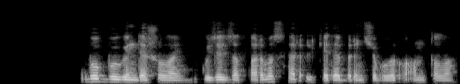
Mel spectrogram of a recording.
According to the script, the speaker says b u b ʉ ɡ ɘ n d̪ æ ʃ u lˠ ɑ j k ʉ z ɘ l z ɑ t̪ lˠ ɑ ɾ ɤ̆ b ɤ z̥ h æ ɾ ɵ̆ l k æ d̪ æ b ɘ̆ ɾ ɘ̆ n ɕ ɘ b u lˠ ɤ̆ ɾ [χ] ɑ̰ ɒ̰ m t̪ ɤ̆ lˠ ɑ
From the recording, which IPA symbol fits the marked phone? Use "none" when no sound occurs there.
ʁ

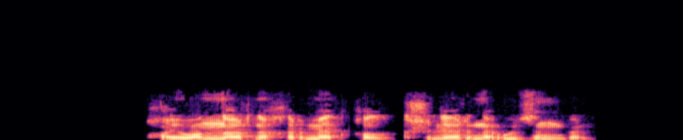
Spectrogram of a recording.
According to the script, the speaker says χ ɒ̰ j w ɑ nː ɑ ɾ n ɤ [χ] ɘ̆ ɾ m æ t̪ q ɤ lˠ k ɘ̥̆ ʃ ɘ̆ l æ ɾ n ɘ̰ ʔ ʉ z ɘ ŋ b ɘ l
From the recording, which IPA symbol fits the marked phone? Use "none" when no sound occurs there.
χ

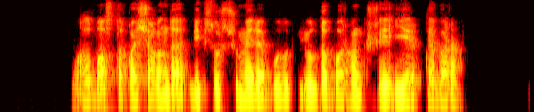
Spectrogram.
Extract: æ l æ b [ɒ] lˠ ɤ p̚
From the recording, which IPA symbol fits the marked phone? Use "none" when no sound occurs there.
u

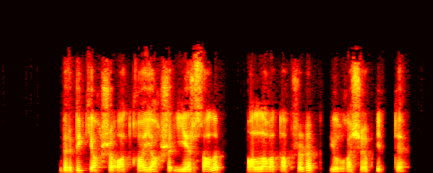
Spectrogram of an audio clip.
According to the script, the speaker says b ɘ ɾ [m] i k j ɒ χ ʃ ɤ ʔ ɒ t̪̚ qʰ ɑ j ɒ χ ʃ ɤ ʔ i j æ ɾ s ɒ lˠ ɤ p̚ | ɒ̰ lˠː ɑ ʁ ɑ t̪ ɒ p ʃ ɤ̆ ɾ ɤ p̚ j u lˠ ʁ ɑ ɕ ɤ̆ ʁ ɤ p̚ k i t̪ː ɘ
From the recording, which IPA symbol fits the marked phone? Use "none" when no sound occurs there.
b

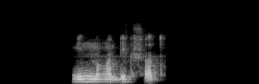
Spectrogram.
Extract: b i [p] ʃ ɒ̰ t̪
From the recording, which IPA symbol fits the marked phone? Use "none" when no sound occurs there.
k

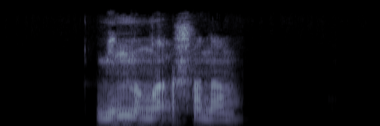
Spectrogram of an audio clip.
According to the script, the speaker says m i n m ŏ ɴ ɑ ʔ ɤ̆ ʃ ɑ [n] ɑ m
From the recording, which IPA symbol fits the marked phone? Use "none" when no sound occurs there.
n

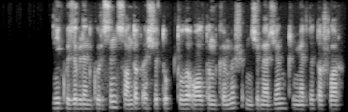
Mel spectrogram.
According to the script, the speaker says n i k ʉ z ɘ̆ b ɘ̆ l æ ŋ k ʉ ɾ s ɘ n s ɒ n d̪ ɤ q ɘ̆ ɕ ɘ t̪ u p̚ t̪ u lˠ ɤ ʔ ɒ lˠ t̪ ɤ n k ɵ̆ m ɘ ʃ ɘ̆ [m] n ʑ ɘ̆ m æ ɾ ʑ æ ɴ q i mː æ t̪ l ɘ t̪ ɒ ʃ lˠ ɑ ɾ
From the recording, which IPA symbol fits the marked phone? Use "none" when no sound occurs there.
none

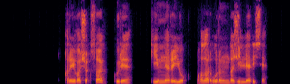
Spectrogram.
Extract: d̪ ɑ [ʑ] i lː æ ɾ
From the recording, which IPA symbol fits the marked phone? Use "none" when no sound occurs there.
ʑ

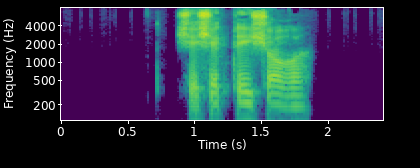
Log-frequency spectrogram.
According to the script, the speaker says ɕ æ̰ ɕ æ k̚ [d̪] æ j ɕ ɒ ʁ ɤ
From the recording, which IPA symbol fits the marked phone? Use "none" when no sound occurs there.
t̪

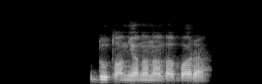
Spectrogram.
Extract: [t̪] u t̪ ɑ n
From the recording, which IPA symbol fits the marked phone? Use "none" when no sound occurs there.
d̪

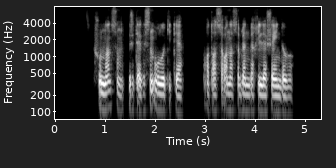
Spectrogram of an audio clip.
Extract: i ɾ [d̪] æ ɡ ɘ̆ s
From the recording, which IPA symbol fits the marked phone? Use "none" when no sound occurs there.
t̪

